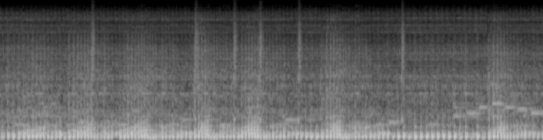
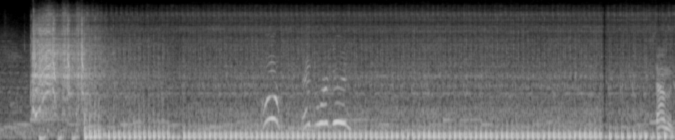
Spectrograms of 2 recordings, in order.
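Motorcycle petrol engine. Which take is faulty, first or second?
second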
